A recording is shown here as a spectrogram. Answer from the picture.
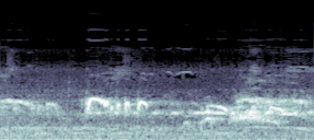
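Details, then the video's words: Local zebra dove in wer-ke-te-pek style, uttering a clear rolling coo followed by a longer, softer warbled phrase, with continuous low background noise. "suara perkutut lokal WER-KE-TE-PEK UNIK LANGKAH&JAGONYA GACOR DOR"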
